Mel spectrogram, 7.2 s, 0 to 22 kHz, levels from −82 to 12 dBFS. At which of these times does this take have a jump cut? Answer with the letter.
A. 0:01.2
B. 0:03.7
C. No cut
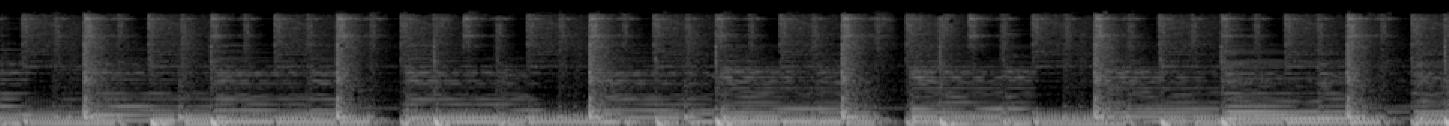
C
